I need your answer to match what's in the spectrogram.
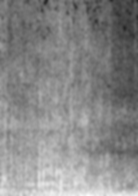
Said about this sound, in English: So you can hear cars and stuff.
